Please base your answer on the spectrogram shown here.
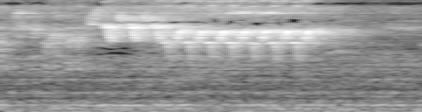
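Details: Songbird heard for relaxation: a sharp high note opens a quick series of rhythmic trilled pulses, around eight per second, fading after a second, with a quiet background hum.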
